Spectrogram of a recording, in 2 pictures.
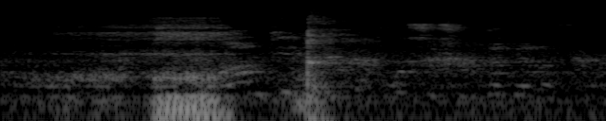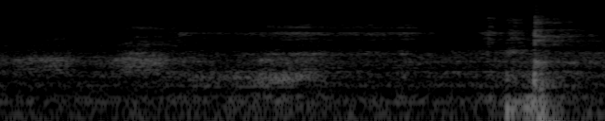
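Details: Real night recording of an adult man asleep: quiet room with two short low snorting snores and soft breathing between. Snoring.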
